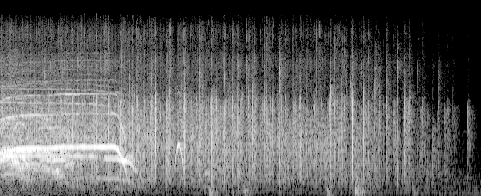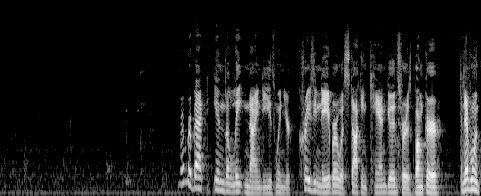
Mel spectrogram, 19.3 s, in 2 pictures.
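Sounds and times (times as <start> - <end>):
audience applauding and cheering to welcome a guest: 0.0 - 9.5
speech: 13.9 - 19.2.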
